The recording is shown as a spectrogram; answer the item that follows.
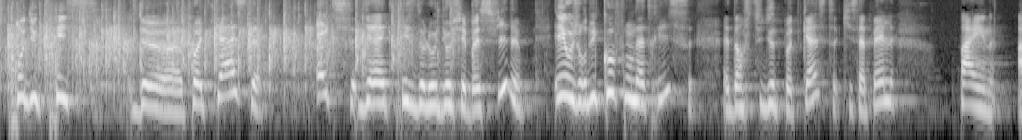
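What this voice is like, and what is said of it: French spoken with English accent. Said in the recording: “avec mon bel accent euh, anglais”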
